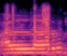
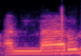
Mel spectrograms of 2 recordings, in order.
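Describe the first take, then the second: First: The article keeps a clear l sound. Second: The l merges into a doubled n. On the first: The speaker calls it wrong. "kayak nanggung, sulit ya" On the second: The speaker calls it right. "lebih mudah"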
